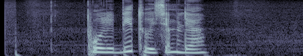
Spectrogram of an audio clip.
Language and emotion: Russian, neutral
